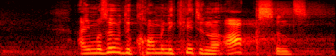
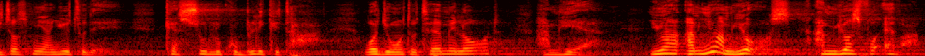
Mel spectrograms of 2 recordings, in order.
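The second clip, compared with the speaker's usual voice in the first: intimate prayer; 4 semitones lower than usual. Pretend. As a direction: talk privately to Jesus, just the two of you. Demonstrates private prayer in tongues.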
